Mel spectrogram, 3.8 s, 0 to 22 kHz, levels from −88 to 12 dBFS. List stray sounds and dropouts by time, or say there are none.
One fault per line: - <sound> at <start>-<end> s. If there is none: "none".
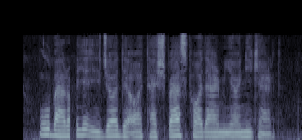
- dropout at 0.9-1.0 s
